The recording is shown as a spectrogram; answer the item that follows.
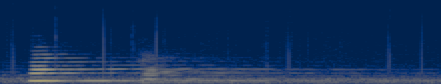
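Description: Sparse computer-generated tones from an algorithmic avant-garde composition. A sudden, struck-sounding note comes in about a fifth of a second in, its several pitches ringing and fading, and a softer second note follows a little later, over a faint hiss.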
